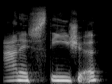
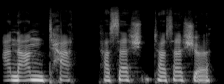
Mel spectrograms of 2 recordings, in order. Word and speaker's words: Anantashesha: For some reason, whenever I've been reading the name of this SCP, I've been thinking it's like a weird pronunciation of anesthesia. I didn't realize it said like Anantashesha. I didn't realize that's how you said it.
